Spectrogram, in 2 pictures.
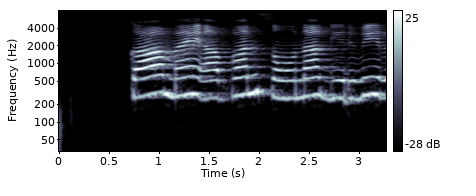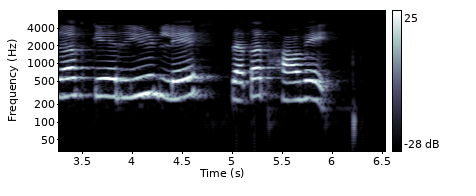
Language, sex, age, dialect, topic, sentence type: Chhattisgarhi, female, 25-30, Eastern, banking, question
